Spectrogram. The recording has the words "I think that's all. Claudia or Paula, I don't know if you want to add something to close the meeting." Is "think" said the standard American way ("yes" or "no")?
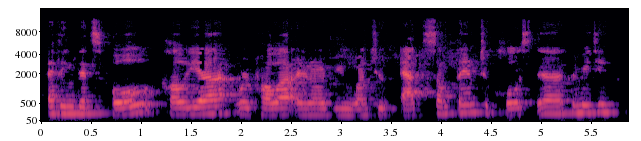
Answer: yes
